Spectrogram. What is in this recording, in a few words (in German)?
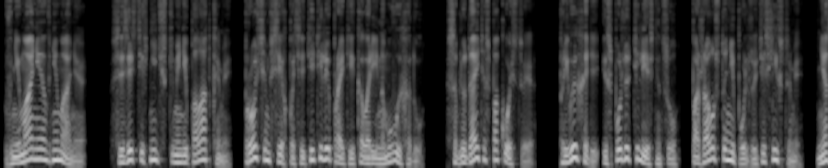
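hotel alarmansage russian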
